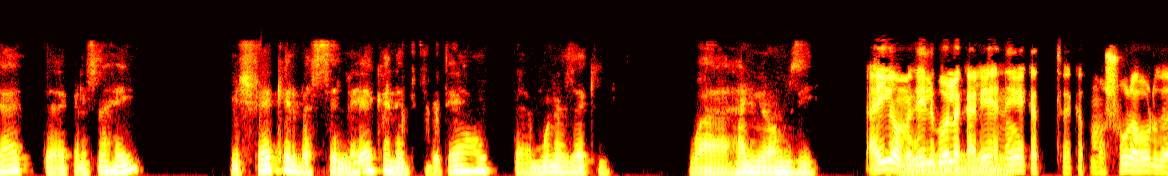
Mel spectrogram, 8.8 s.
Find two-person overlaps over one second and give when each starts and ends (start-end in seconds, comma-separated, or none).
none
